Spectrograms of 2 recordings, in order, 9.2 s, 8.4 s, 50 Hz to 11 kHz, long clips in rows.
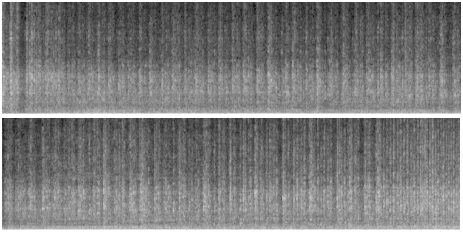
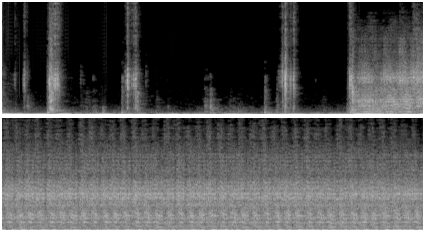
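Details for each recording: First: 1970s Ford dentside ramp truck revived after about 10 years with a Chevy HEI ignition module rigged in: low, smooth V8 idle holding even throughout with no stumbling or misfire; running properly. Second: 1970s Ford dentside ramp truck, sat about 10 years, being fitted with HEI ignition: a few clunks, then about five seconds of steady cranking that never fires; owner suspects the rain-soaked ignition module is bad.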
